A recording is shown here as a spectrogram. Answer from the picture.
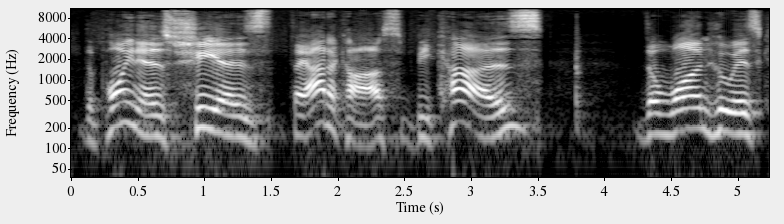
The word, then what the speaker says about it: Theotokos: Which I think I've talked to you about before, which I believe in modern Greek would be Theotokos, yes? Being the Erasmian pronunciation guy that I am, I would pronounce it Theotokos, but anyways.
